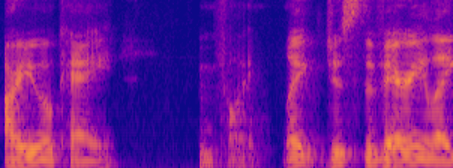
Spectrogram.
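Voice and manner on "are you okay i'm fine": very soft, quiet speech, lower pitch. Voicing two characters checking on each other: very soft voice. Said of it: "you hear a very soft conversation".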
